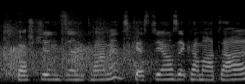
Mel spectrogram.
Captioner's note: some Applause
